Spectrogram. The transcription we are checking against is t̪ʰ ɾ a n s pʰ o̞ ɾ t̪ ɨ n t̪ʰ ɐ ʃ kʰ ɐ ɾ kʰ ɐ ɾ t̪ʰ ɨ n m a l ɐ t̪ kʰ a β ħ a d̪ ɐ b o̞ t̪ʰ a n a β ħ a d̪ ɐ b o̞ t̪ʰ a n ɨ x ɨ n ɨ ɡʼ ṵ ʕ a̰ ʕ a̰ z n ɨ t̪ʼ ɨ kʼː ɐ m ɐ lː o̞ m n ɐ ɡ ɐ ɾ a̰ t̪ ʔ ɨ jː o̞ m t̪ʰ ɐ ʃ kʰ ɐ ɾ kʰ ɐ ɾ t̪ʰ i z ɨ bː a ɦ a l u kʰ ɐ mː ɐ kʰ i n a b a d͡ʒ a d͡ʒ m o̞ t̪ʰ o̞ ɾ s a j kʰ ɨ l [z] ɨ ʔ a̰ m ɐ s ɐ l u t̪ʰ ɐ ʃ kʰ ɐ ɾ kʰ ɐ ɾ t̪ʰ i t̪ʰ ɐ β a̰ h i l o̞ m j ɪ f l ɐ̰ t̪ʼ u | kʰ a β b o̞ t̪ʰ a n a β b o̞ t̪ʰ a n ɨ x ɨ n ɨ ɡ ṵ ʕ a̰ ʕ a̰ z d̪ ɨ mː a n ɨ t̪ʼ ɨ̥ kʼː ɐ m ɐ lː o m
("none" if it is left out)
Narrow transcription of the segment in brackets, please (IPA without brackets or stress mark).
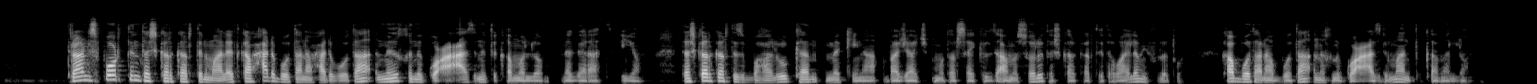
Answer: z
